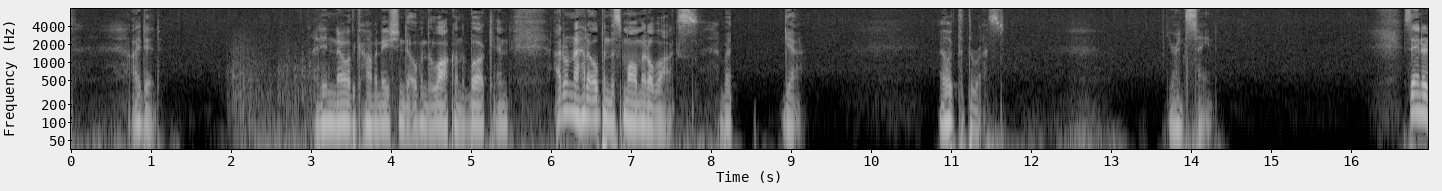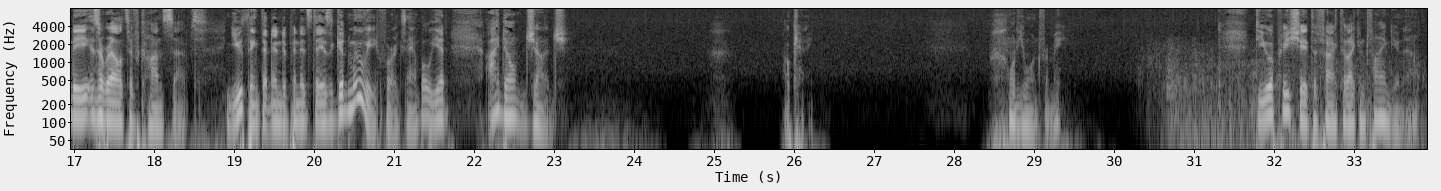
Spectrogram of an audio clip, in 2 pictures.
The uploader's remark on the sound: NoSleep Horror Stories w/ Rain & Thunder Sounds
